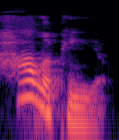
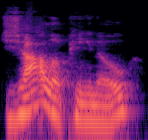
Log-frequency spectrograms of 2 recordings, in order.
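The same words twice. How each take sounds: First: The word begins with a Y sound. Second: The word begins with a J sound. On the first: The speaker calls it right. "we say jalapeno" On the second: The speaker calls it wrong. "We don't say jalapeno"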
